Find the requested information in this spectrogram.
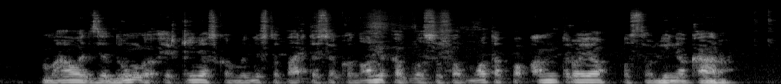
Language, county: Lithuanian, Vilnius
